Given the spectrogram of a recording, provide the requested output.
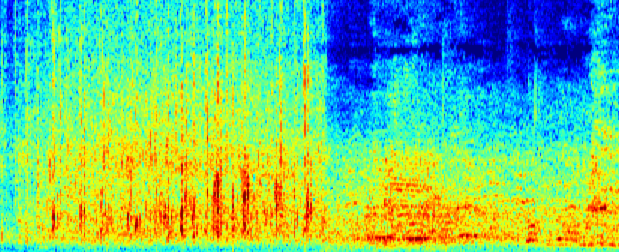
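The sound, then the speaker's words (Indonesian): A crowd applauds steadily, dense clapping at a fairly loud level, with a few sharper claps standing out before the applause settles into an even wash. “kalau kita ingin jadi baik nggak perlu menjelek-jelekan orang lain cukup kita berbuat lebih baik dari mereka maka kita akan jadi baik boleh tepuk tangan”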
